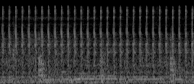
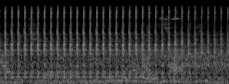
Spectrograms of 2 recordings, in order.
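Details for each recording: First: Turbocharged engine with a boost controller problem, at idle: fast, sharp, regular clicking of about fourteen per second; the source is not pinned down and the cause is suspected, not confirmed. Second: Boost-control actuator clicks rapidly and evenly over the running engine after a new sealed Weather Pack plug was fitted. The plastic loom was moved off the hot side. The actuator is cycling normally.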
